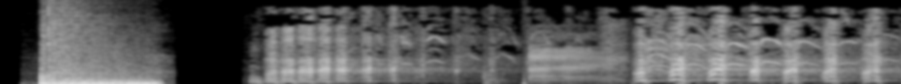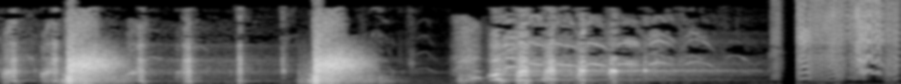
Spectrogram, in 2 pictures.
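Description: Edited-in comedy laughter sound effects: a run of high, bouncing laughs and giggles, following a short, very loud blast about half a second in.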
